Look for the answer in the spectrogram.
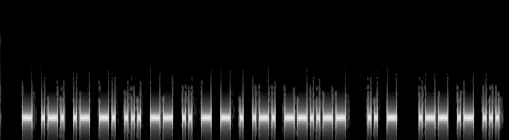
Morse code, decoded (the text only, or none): TRANSMITTER, IT WAS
